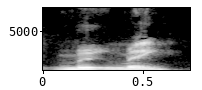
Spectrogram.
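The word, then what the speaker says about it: Mumy: It's Mummy.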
